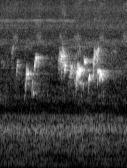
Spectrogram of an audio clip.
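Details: Red-whiskered bulbul decoy in a trapping session in Kim Bôi, Hòa Bình: quick rolling phrase of bubbly, up-and-down whistled notes against constant background hiss.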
